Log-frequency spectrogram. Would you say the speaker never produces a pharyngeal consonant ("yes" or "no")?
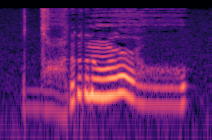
no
